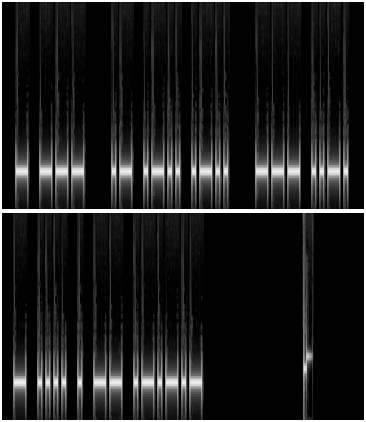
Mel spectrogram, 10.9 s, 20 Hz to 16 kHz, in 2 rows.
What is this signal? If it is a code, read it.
Morse code, heard as a keyed tone, about 19 wpm, 700 Hz. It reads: TO ALL OF THEM.
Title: Sentences from Top 1000 Words - Review Part 5 - 20wpm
